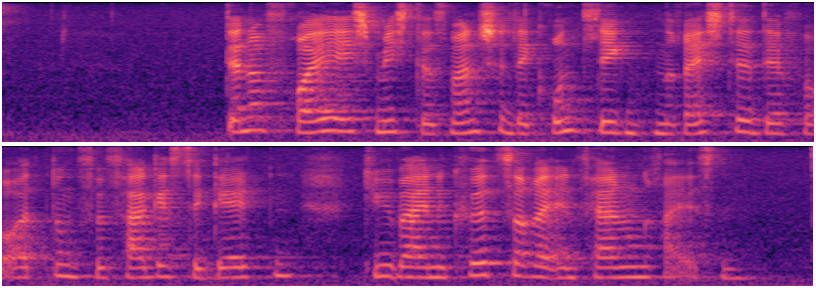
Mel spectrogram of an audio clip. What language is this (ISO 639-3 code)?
deu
